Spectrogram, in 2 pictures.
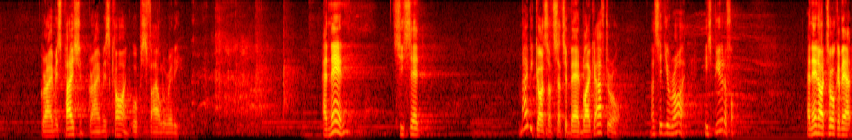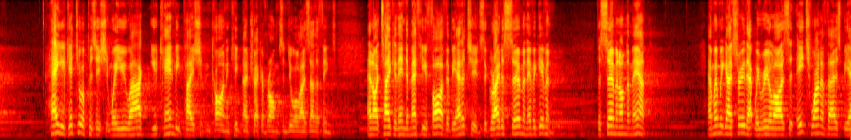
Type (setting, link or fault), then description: setting, large echoing room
